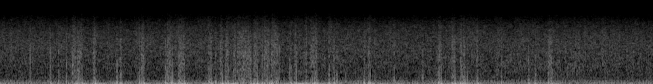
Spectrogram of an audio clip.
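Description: Soundtrack noise of an old film: steady hiss with scattered crackles and a low hum.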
